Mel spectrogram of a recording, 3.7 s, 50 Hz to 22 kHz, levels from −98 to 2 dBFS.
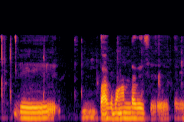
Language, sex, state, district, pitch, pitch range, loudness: Angika, female, Bihar, Bhagalpur, 145 Hz, 140-165 Hz, -19 LUFS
